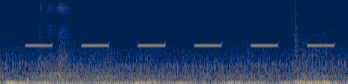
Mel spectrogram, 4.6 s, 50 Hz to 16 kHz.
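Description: A truck in Euro Truck Simulator 2 reverses with six evenly spaced, high electronic warning beeps sounding over a steady low engine rumble, close and clear with no speech.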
